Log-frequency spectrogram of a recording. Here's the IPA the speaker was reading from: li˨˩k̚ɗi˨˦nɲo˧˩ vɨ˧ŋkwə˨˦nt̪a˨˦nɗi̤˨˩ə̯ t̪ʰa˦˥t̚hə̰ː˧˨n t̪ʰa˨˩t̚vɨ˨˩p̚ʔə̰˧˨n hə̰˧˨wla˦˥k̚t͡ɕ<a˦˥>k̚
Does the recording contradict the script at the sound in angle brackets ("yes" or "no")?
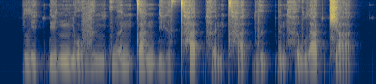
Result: yes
